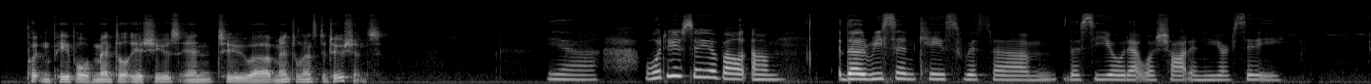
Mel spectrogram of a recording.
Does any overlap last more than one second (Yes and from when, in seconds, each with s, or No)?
No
